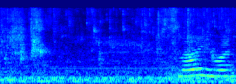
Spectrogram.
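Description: Steady spray of running water from a handheld shower head, hitting a wet puppy's coat and the bathtub floor.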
